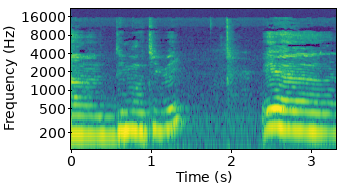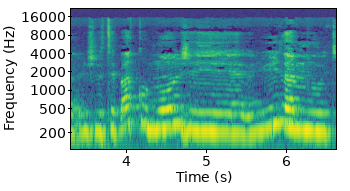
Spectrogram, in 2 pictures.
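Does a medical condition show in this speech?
Yes: neurological dystonia.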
